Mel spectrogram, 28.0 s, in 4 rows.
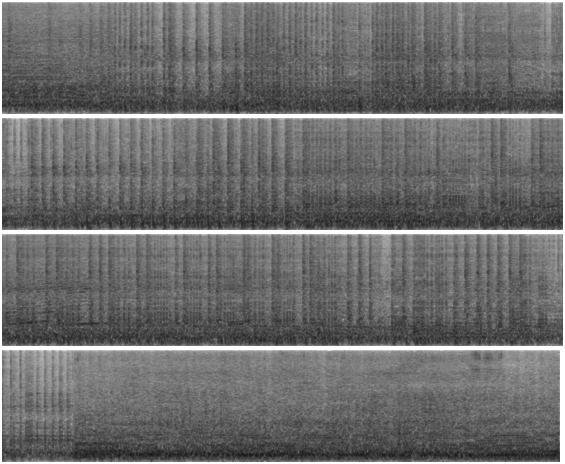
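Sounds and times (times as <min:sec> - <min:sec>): exhaust pops crackling: 0:00.0 - 0:27.2
motorcycle engines revving: 0:00.0 - 0:28.0.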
